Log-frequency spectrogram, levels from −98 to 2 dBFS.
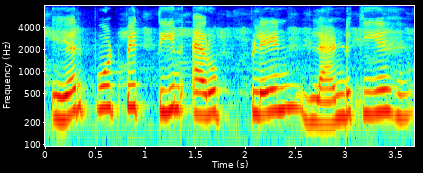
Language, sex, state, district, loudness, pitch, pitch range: Hindi, female, Bihar, West Champaran, -14 LUFS, 275 Hz, 255-305 Hz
